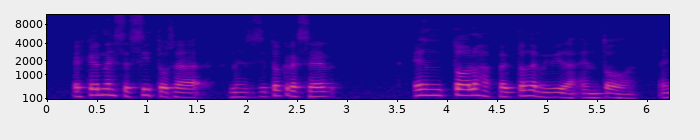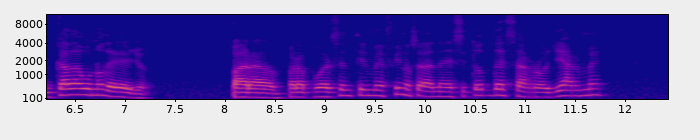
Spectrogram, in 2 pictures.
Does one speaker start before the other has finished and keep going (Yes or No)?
No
